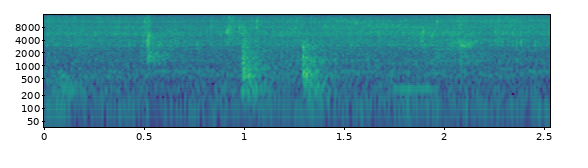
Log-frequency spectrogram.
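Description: Bay leaf, cinnamon, cardamom and cloves frying in hot oil give a steady sizzle, close and fairly loud, punctuated by three or four sharp spattering bursts as the whole spices crackle.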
